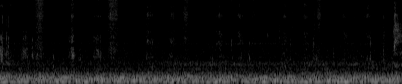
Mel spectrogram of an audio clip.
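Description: Faint scratching of a pen on notebook paper, in many short, irregular strokes as small circles and tally marks are drawn.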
